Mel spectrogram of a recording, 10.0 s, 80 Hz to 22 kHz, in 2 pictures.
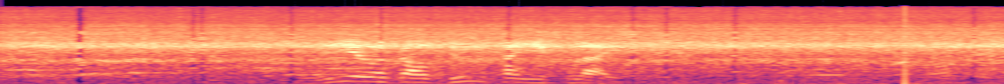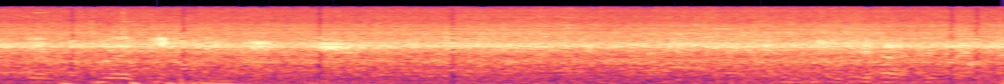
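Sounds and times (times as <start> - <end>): water rushing down rocks: 0.0 - 10.0.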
